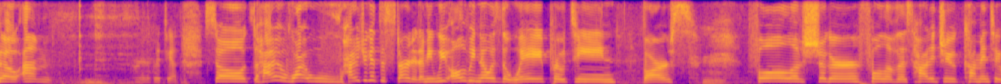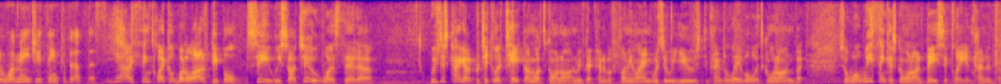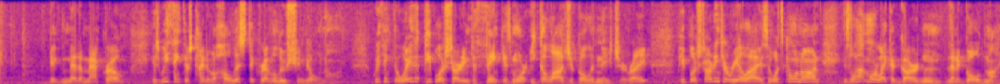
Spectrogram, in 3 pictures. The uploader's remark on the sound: This talk was recorded on the Eat Drink Vegan stage at Vevolution Festival 2018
